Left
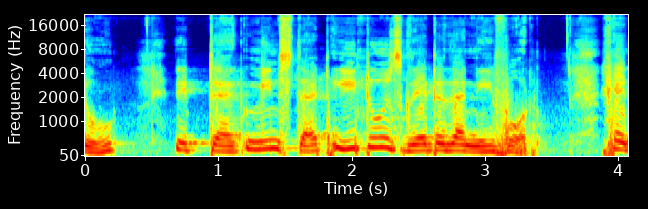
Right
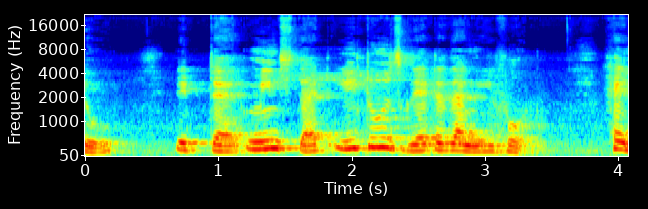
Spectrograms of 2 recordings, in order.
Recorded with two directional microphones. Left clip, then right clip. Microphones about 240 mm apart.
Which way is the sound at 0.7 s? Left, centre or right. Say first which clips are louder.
Left 3 dB; left.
